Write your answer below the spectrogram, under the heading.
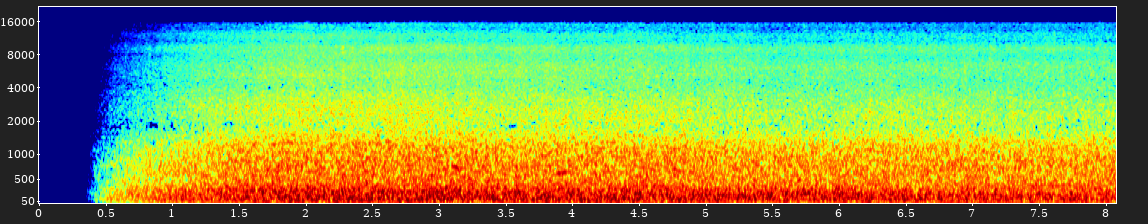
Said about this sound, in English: I'm at the 9/11 Memorial at Ground Zero in Lower Manhattan. You can hear the water rushing into the voids where the towers once stood.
